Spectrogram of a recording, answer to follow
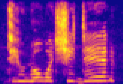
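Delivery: usual speaking voice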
